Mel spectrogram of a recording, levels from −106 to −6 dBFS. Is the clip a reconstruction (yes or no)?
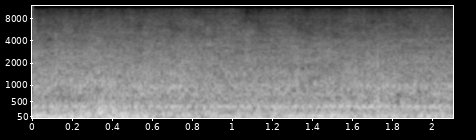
yes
